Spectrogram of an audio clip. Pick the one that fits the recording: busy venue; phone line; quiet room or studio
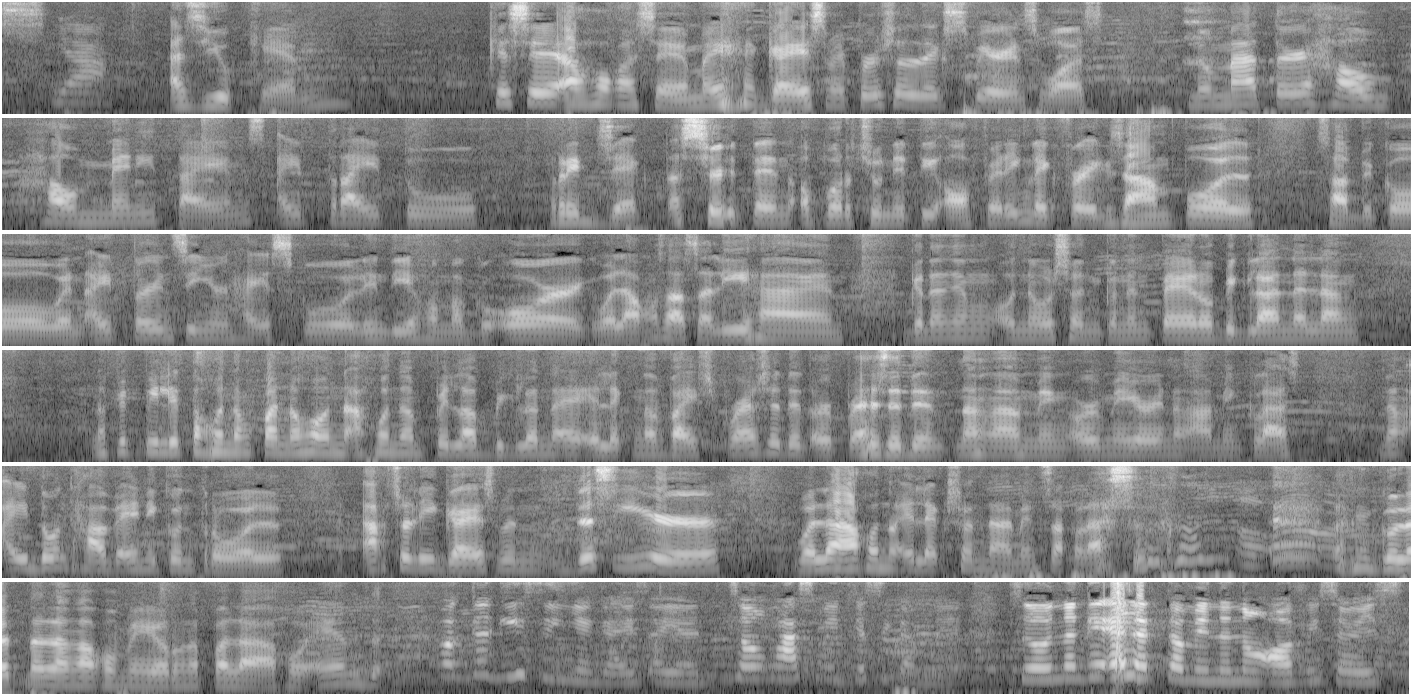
busy venue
